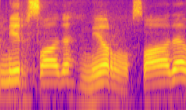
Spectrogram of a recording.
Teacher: بفخم الراء تبعاً لتفخيم الصاد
